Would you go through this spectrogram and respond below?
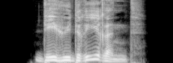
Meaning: present participle of dehydrieren
- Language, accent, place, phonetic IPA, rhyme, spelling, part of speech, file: German, Germany, Berlin, [dehyˈdʁiːʁənt], -iːʁənt, dehydrierend, verb, De-dehydrierend.ogg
